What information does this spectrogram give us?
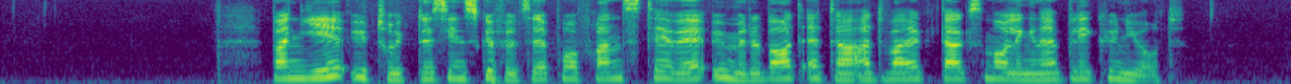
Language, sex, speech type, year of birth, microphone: Norwegian, female, read, 1971, Shure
